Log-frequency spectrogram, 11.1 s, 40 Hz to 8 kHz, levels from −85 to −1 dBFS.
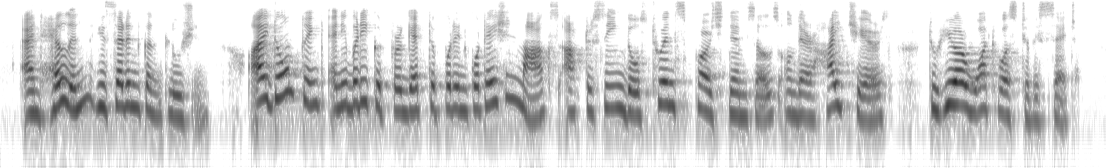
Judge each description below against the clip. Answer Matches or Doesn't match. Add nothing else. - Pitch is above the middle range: Matches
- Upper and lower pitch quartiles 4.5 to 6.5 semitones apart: Matches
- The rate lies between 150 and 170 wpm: Doesn't match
